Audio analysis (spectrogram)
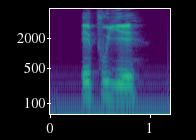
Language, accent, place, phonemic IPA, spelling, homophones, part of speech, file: French, France, Lyon, /e.pu.je/, épouiller, épouillai / épouillé / épouillée / épouillées / épouillés / épouillez, verb, LL-Q150 (fra)-épouiller.wav
- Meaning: to delouse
